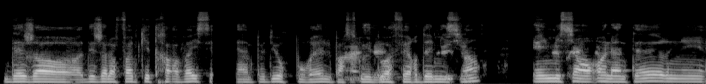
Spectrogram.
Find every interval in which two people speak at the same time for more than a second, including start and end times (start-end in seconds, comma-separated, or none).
3.4-4.7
